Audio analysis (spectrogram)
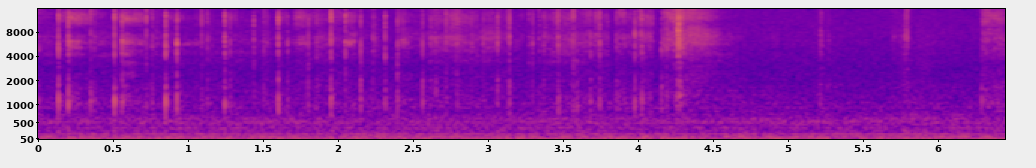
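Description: Long nails and fingertips tap and scratch across the printed text and a car ad on one open spread of a small 1999 paper mini-book, a paperback booklet lying flat on a fabric cloth. Quiet, dry, short clicks and papery scratches repeat throughout over a steady low hum.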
